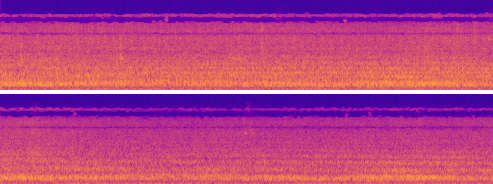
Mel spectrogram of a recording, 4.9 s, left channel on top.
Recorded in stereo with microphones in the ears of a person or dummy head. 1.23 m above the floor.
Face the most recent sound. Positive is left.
turn(degrees=0)  # may be behind; listen again after turning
